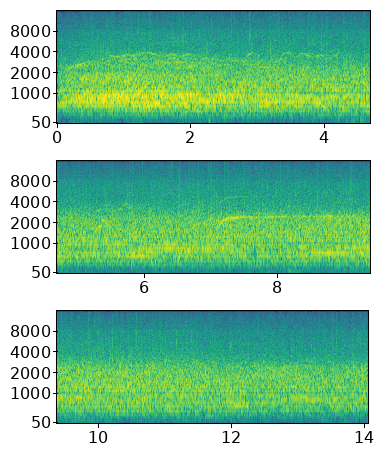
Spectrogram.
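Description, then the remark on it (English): A large audience applauds a band's string section after a live performance, steadily for about fourteen seconds, a dense, sustained wash of clapping with faint cheers mixed in, holding a fairly even loudness throughout. “give one big round of applause to …”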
